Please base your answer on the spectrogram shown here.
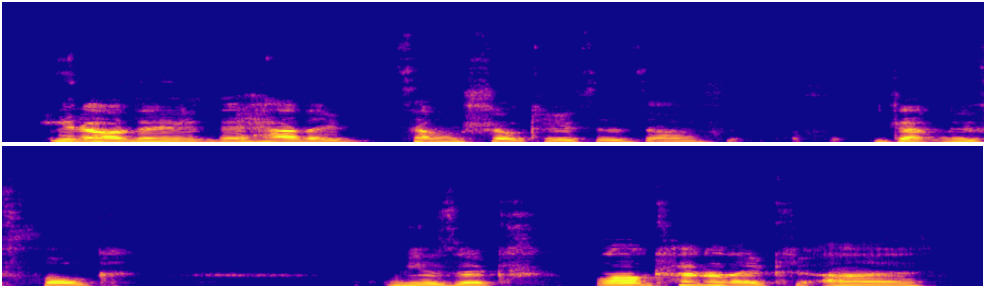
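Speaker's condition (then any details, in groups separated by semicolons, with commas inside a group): Mobius syndrome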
